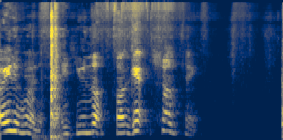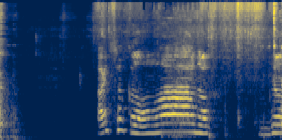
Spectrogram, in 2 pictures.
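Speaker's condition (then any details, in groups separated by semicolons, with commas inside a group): Head and neck cancer; tracheostomy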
